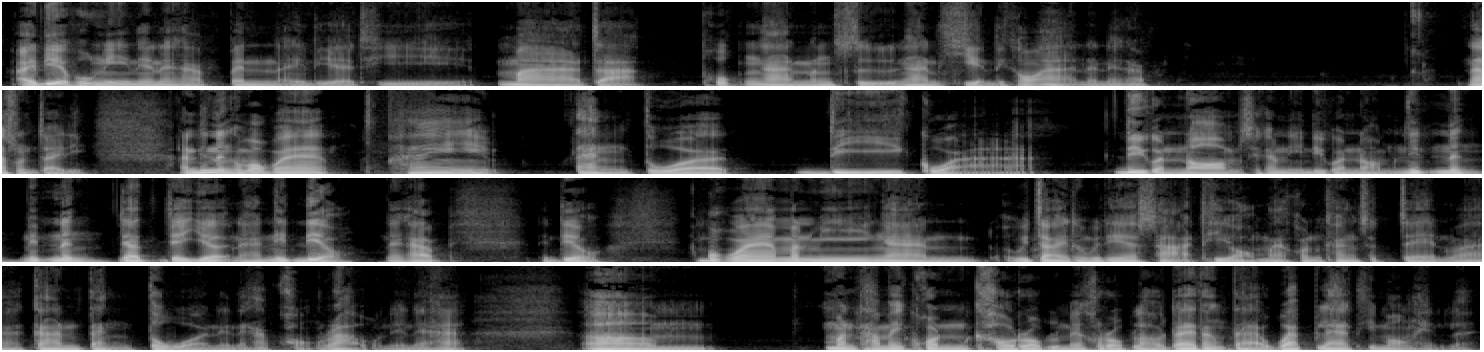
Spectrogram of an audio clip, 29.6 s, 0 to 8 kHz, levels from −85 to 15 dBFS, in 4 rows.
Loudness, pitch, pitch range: -17 LUFS, 90 Hz, 80-110 Hz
